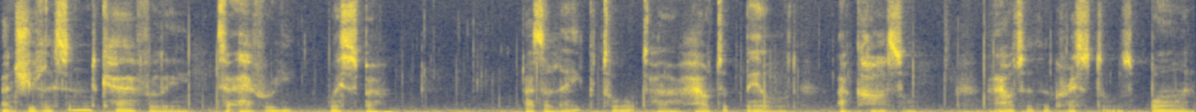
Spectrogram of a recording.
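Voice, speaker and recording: Deep, slow, whispery male ASMR storyteller. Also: very animated, low-quality recording. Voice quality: soft, breathy, often near a whisper. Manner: gentle, soothing, unhurried with long pauses. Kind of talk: soft-spoken ASMR fantasy storytelling.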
